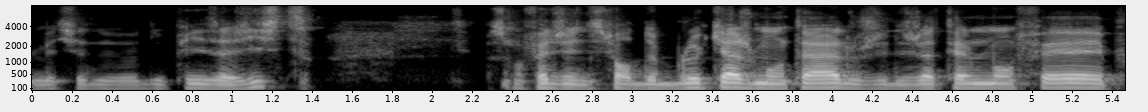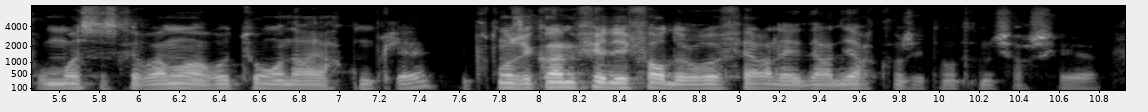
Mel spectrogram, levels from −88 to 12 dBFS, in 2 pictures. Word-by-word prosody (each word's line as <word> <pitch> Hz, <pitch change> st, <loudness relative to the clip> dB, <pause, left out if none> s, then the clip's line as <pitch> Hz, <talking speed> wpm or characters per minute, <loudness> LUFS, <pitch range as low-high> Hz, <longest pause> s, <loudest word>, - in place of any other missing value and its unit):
le -, -, -10 dB
métier 95 Hz, +1 st, -10 dB
de 95 Hz, -1 st, -12 dB
de 100 Hz, +1 st, -14 dB
paysagiste. 105 Hz, +6 st, -4 dB, 0.9 s
Parce -, -, -8 dB
qu'en -, -, -12 dB
fait 115 Hz, -, +1 dB
j'ai 105 Hz, -, -2 dB
une 95 Hz, -, -5 dB
histoire 100 Hz, +2 st, -1 dB
de 105 Hz, +1 st, -2 dB
blocage 115 Hz, +3 st, +5 dB
mental 115 Hz, +1 st, +4 dB
où -, -, -4 dB
j'ai 100 Hz, 0 st, -9 dB
déjà 100 Hz, +2 st, -1 dB
tellement 110 Hz, -1 st, +1 dB
fait 115 Hz, +1 st, +3 dB
et -, -, -2 dB
pour 110 Hz, -1 st, -15 dB
moi, 105 Hz, +1 st, -2 dB
ce 105 Hz, -4 st, -5 dB
serait 95 Hz, -, -7 dB
vraiment 105 Hz, +2 st, -1 dB
un -, -, 0 dB
retour 105 Hz, +1 st, -6 dB
en 100 Hz, 0 st, -2 dB
arrière 95 Hz, -1 st, -5 dB
complet 100 Hz, -2 st, -10 dB, 0.2 s
et -, -, -24 dB
pourtant 115 Hz, -, -2 dB
j'ai 110 Hz, 0 st, 0 dB
quand 130 Hz, -, +3 dB
même 125 Hz, 0 st, +6 dB
fait 130 Hz, -1 st, +2 dB
l'effort 115 Hz, 0 st, +3 dB
de 105 Hz, -, -1 dB
le 100 Hz, -, -1 dB
refaire 105 Hz, +1 st, -3 dB
l'année 95 Hz, -1 st, -4 dB
dernière 95 Hz, +2 st, -5 dB
quand 95 Hz, -, -19 dB
j'étais 90 Hz, +1 st, -18 dB
en 95 Hz, -, -16 dB
train -, -, -24 dB
de 95 Hz, -, -19 dB
chercher, -, -, -10 dB
heu, 95 Hz, -1 st, -17 dB
105 Hz, 270 wpm, -22 LUFS, 95-110 Hz, 0.9 s, même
